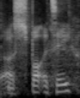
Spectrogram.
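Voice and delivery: put-on playful stab at a British accent; hammed-up British; mock British accent. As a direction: toss out a stock British phrase, accent put on. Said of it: "now you're getting better".

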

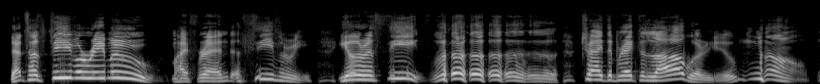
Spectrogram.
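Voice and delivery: mock mustache-twirling villain, high and hammed-up; Conan O'Brien weird voice. Podcast host scolding the claw-machine kid in a hammed-up villain voice. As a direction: play a cartoon villain gleefully scolding a thief. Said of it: "I don't know why I talk like that".

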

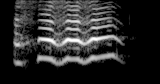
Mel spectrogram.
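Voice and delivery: imitated high, loud staccato laugh; Ramona. Host copying Ramona after her podcast remark, shrieky mock laugh. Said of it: "And then she does her laugh".

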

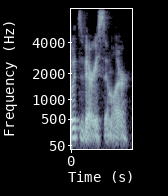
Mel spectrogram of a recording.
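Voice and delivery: whispered repeat under the breath; whispered aside. Real, not acted. Repeats the point softly.

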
